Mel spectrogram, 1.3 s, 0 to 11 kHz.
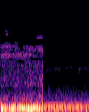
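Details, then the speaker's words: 2015 Hyundai Veloster with 7-speed DCT, idling in neutral and in D1: deep, uneven shaking judder, not an engine misfire, caused by side-to-side play in the flywheel; the flywheel/disc assembly was replaced. "요런 증상인데 dct 미션이 적용이 되다 보니까 플라이휠 휠에서 좌우로 유격이 생기면 이런 증상이 발생을 하는 거예요"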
